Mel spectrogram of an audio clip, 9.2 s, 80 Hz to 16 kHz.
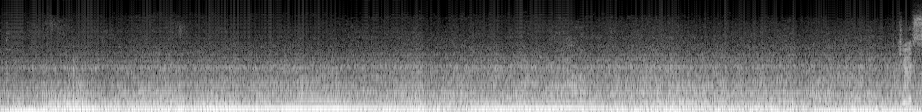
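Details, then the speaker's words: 2020 Duramax L5P diesel accelerating with strong steady drone, no hesitation or lag, shifting perfectly, slight smoke in 2 and 1; injectors were causing earlier issues; normal healthy acceleration. "so much more healthy as you can hear and see it's shifting perfectly there's really no lag to this now"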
